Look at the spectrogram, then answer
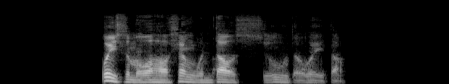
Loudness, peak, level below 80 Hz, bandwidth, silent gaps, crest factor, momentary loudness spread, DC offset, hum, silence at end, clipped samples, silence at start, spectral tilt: -22 LUFS; -4 dBFS; -52 dBFS; 11.5 kHz; none; 22 dB; 15 LU; under 0.1%; none; 1.05 s; under 0.1%; 1 s; -5.5 dB/octave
